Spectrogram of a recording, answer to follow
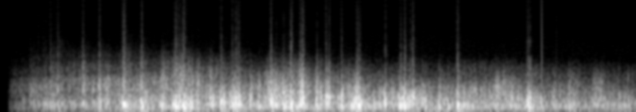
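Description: Cinema-style logo sound effect: a deep rumble full of sharp crackles, swelling in over the first second and slowly easing off.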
